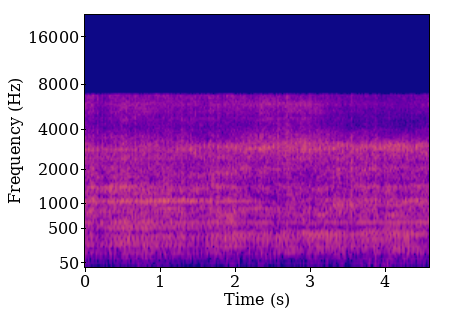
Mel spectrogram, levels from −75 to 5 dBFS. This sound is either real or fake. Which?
fake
